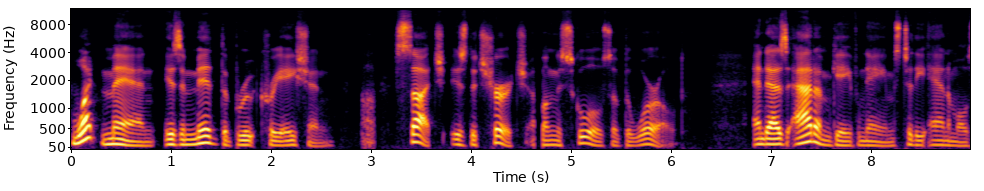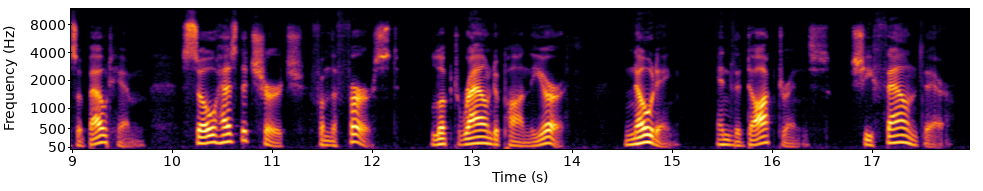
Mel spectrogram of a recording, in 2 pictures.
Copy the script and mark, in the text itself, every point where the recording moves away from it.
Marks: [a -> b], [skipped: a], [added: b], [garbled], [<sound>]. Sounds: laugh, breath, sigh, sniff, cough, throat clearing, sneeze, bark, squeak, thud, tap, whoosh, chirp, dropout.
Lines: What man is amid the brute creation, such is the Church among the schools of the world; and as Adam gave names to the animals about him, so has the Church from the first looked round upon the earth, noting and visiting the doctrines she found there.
What man is amid the brute creation, [laugh] such is the Church among [dropout] the schools of the world; and as Adam gave names to the animals about him, so has the Church from the first looked round upon the earth, noting and [skipped: visiting] the doctrines she found there.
